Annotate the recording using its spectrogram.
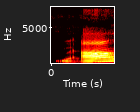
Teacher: आ जब हम उच्चारण करते हैं तो हमारा मुंह जो है पूरा खुलता है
